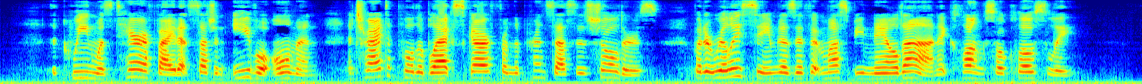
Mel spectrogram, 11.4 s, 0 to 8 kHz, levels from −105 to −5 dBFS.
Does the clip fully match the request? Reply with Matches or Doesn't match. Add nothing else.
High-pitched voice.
Matches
